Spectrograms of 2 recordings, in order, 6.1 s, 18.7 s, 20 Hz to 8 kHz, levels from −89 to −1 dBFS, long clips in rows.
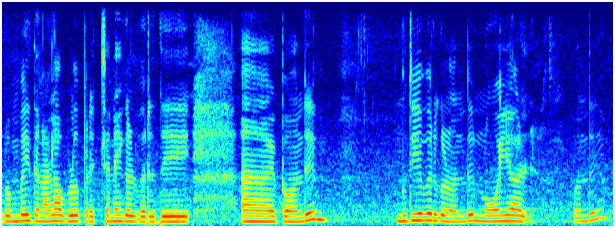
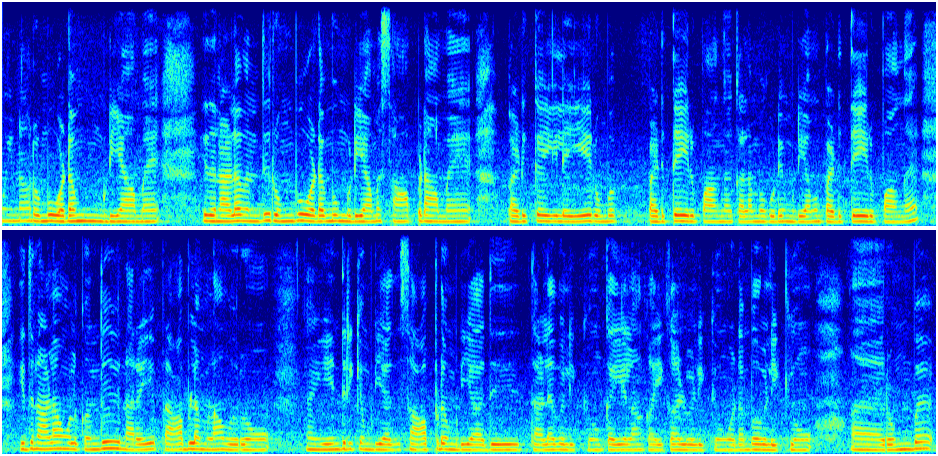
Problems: none marked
